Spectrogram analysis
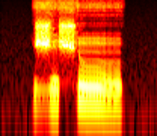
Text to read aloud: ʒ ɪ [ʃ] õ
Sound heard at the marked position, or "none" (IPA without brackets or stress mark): ʃ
